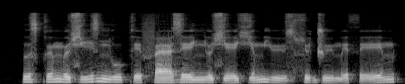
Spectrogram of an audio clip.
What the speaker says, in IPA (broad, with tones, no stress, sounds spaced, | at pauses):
ɯ˧˩ z k ø˨˥ m ø˨˥ ɕ iː˨˥ z ɲ uː˧ k e˩˧ f æː˧ z eː˧ ɲ ø˧˩ ɕ eː˩˧ ç e˨˥ m j yː˧˩ z ɬ y˧ d͡ʒ yː˧˩ m e˧ θ eː˨˥ m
